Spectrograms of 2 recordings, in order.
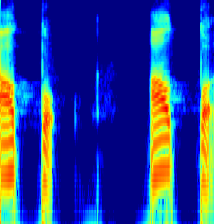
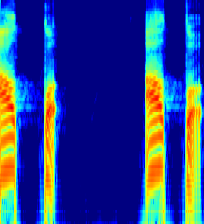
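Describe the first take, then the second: No difference in how they are said.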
